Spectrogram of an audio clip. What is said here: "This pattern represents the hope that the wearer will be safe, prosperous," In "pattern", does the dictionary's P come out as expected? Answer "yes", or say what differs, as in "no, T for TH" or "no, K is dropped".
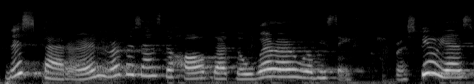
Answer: yes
